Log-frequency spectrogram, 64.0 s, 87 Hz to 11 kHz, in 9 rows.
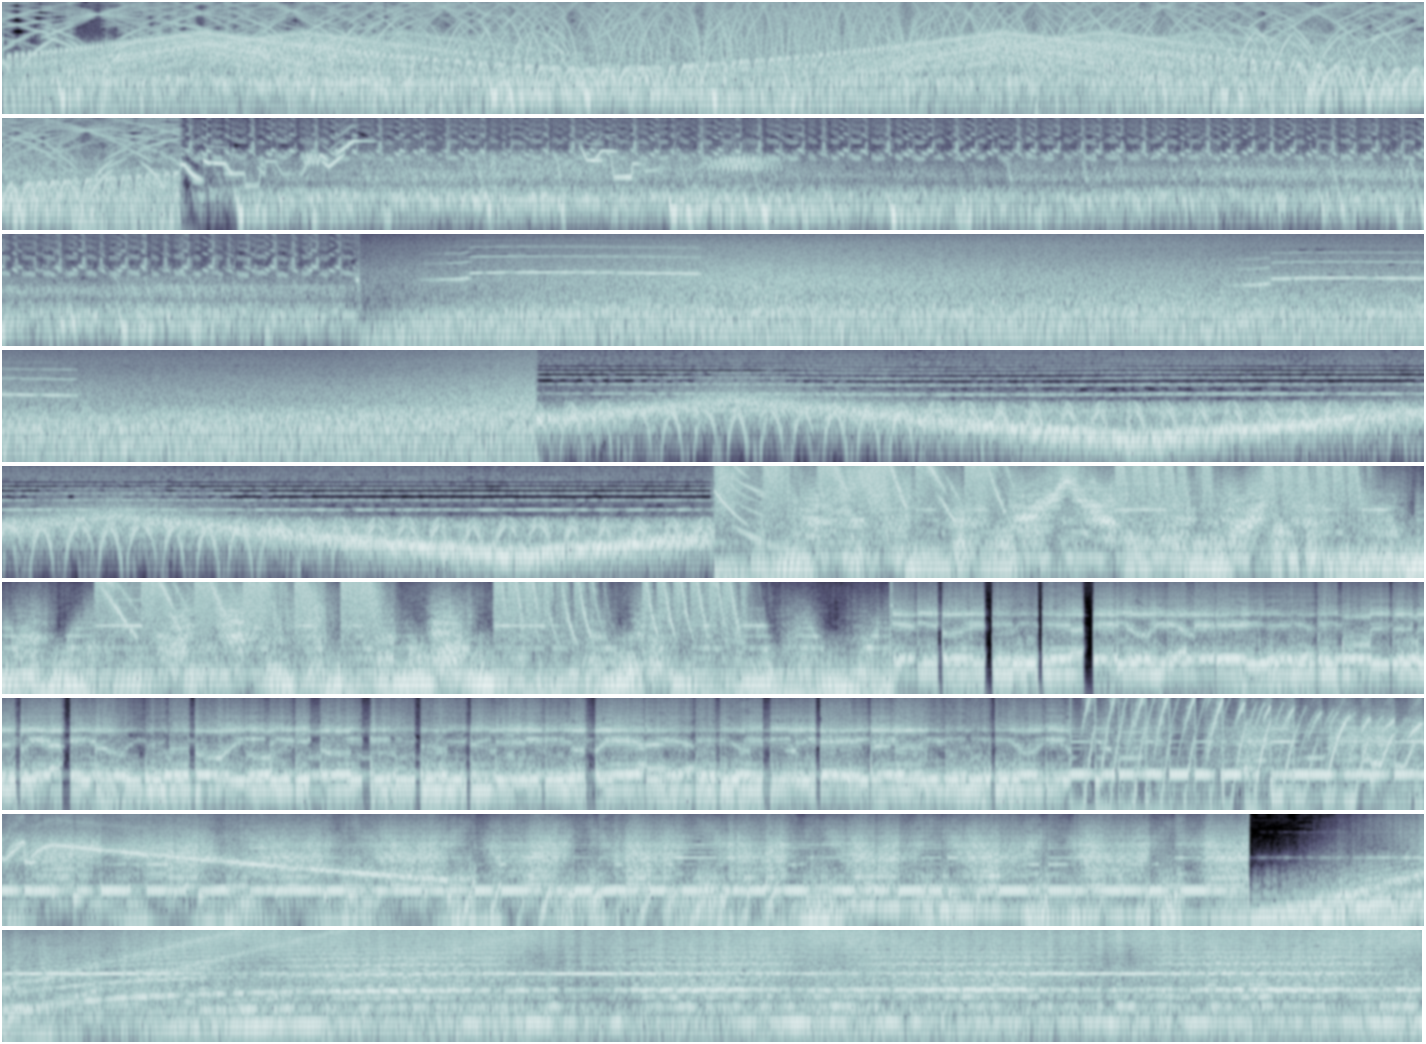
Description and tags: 8-LCR-SFX
A Morphagene reel with 8 splices, each with 3 sounds panned left, centre and right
